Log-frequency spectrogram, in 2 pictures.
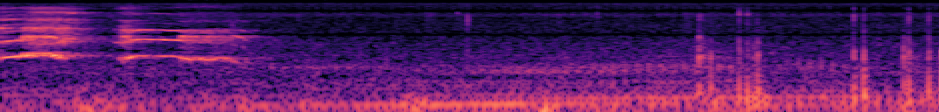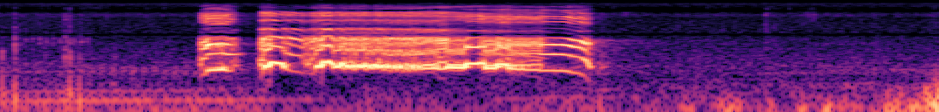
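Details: Rhode Island Red rooster free-ranging on a windy day gives a few short clucks, then one loud, hoarse crow lasting about two seconds over a quiet background.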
